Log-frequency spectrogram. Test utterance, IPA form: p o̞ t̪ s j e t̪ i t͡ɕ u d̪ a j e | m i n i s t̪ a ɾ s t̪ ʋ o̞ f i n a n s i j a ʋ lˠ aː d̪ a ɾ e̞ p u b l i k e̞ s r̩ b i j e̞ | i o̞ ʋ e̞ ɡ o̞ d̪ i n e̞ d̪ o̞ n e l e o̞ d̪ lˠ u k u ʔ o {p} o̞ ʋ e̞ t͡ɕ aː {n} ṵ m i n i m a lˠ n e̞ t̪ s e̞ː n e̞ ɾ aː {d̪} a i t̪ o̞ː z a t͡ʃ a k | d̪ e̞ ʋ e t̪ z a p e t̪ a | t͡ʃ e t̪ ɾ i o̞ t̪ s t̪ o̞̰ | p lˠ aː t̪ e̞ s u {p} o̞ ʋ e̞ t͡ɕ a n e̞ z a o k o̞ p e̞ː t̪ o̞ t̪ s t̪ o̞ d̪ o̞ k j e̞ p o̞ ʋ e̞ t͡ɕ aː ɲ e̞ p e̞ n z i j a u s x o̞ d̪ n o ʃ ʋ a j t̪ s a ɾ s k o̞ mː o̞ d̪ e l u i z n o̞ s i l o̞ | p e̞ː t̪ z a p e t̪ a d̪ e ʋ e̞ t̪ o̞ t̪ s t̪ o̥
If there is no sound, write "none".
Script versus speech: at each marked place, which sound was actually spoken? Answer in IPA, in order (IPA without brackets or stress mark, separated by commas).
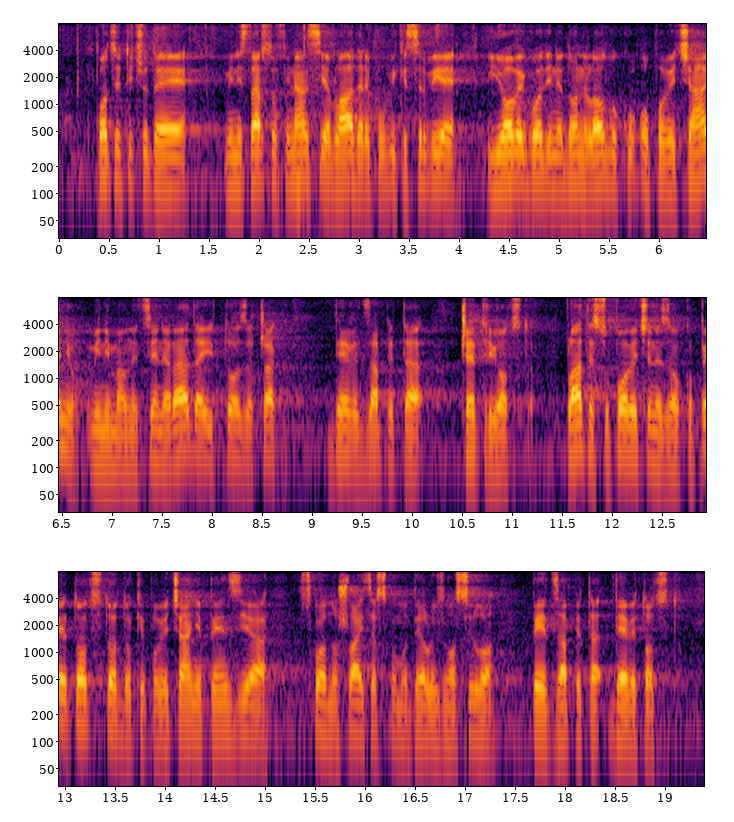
p, ɲ, d̪, p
